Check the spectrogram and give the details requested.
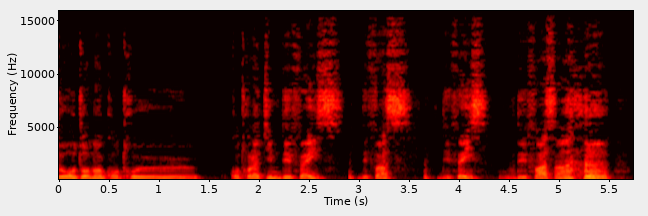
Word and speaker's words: face: contre la team des faces, hein. Moi je prononce face, hein, à la française.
